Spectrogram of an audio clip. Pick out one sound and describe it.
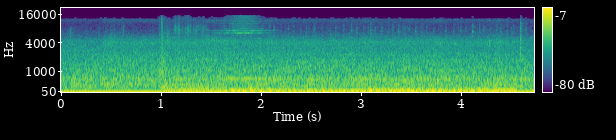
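A car engine starts and rumbles low and steady.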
